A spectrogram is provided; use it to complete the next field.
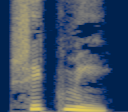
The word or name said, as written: ಷಿಕಮಿ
